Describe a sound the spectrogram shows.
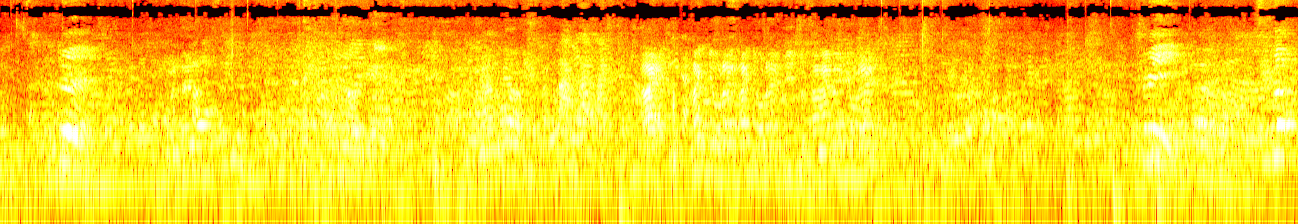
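A crowd of spectators chatters throughout a large echoing hall.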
